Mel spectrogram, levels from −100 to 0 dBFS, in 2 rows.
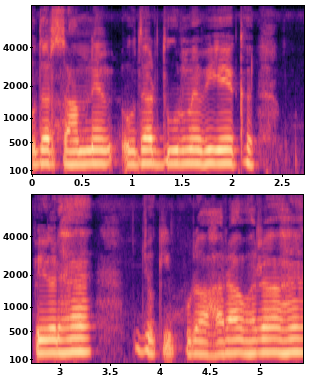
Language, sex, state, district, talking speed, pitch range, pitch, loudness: Hindi, male, Jharkhand, Deoghar, 165 wpm, 185-190 Hz, 190 Hz, -14 LUFS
